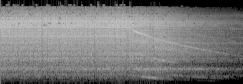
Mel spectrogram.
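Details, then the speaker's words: Shop Vac motor after removing the top and lubricating it: a high, even whine cuts off and glides smoothly down in pitch with no growl. It spins down normally with no problems heard. "sounded good spinning down didn't hear no problems and uh i think we're good here"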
